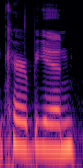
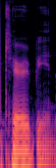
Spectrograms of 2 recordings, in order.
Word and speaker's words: Caribbean: that's kind of cool and you say caribbean i say caribbean caribbean pirates of the caribbean it's like a tomato tomato is it weeds i say caribbean am i saying it wrong no there's people that say caribbean my bad sorry i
